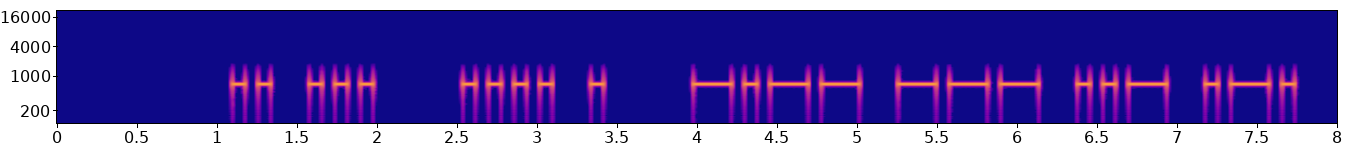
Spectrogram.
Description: Morse code, heard as a keyed tone, about 15 wpm, 700 Hz. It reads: IS HE YOUR
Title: Sentences from Top 1000 Words 15wpm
